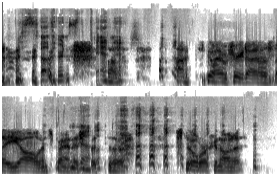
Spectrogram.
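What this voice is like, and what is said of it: Southern US accent. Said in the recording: “you can tell with my, accent here, I'm a Southern boy”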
